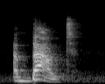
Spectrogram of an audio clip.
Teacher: we give more volume to about the second part than the first part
